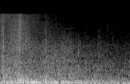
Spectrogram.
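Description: A Confringo explosive spell cast in Hogwarts Legacy, one heavy booming blast that hits hard and then decays over about a second.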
